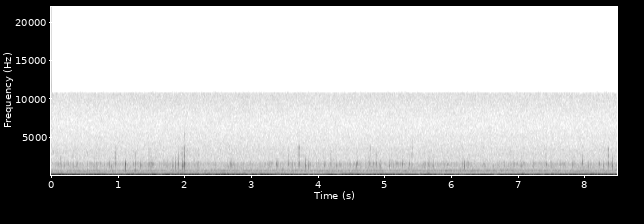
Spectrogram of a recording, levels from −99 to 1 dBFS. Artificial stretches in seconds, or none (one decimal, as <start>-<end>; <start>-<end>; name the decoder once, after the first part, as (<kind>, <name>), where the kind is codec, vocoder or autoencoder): 0.6-3.0 (vocoder, BigVGAN v2); 3.6-4.7; 5.3-7.5

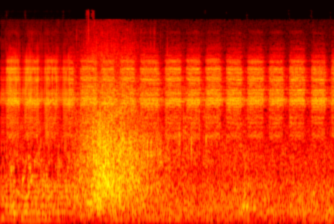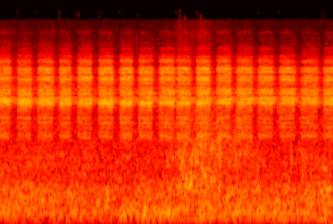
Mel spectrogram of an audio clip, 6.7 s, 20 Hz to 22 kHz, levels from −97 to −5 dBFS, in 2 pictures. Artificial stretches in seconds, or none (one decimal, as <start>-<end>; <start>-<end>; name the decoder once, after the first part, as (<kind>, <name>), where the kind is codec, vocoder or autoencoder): 0.0-0.7 (vocoder, BigVGAN v2)

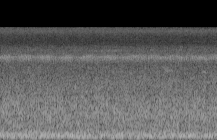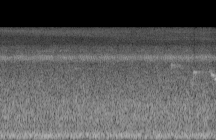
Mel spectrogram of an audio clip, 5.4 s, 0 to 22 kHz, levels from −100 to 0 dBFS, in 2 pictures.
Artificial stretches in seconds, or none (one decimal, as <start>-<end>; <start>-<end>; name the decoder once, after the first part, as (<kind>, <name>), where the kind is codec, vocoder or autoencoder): 1.4-2.3 (vocoder, BigVGAN v2); 4.5-5.4

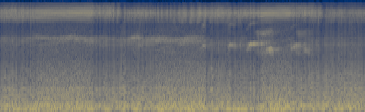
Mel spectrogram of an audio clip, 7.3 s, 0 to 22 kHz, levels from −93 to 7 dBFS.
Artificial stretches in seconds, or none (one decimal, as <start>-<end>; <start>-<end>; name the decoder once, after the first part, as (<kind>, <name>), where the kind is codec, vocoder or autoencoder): 0.0-0.7 (vocoder, BigVGAN v2); 1.8-3.1; 4.1-5.2; 5.8-7.3

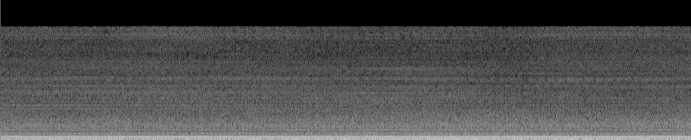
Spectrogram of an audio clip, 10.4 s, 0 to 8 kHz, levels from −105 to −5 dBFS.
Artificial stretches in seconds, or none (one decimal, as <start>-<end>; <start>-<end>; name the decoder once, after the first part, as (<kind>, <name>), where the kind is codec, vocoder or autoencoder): 0.0-0.8 (vocoder, BigVGAN v2); 1.5-5.4; 6.9-8.8; 9.4-10.4

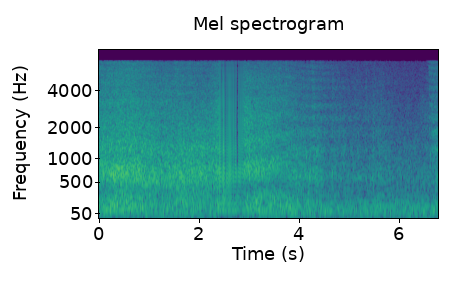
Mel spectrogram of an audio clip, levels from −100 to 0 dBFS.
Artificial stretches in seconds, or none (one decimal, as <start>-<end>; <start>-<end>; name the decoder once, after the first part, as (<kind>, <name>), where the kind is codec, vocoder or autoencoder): 2.4-2.9 (vocoder, BigVGAN v2)

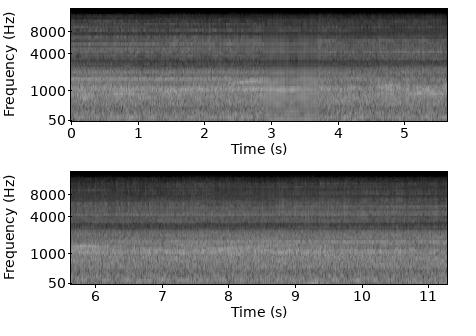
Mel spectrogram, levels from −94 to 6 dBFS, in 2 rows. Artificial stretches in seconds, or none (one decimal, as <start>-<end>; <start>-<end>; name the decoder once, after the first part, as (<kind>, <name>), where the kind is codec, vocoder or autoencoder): 2.9-3.7 (vocoder, BigVGAN v2)

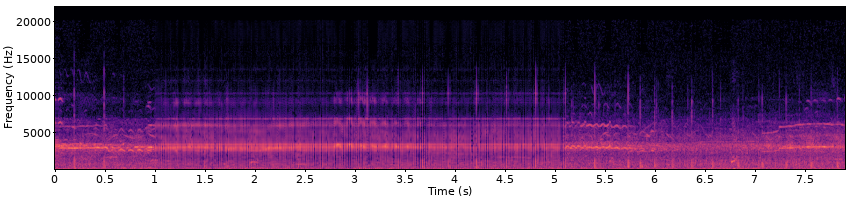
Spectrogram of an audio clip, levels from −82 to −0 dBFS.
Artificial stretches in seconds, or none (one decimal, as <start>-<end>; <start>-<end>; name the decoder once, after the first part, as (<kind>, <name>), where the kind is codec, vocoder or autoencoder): 1.0-5.1 (vocoder, BigVGAN v2)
